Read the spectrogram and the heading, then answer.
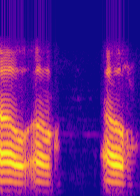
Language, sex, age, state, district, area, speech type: Bodo, male, 45-60, Assam, Kokrajhar, rural, conversation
